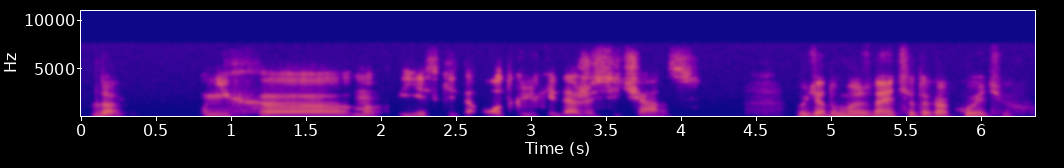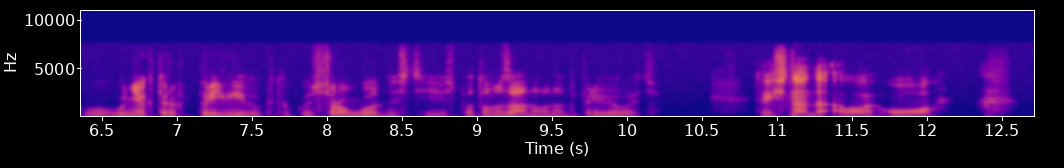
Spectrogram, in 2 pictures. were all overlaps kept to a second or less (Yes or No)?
Yes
